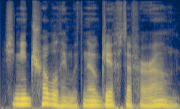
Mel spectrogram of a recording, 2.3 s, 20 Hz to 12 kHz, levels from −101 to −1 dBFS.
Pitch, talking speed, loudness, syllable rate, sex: 100 Hz, 265 wpm, -17 LUFS, 5.1 syllables/s, male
